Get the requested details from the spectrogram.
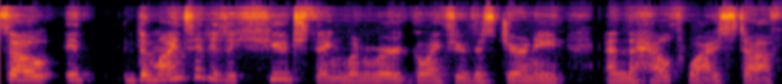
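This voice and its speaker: A woman with a plain, everyday voice, fairly low pitch, lively intonation and a fairly slow pace. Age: 60s. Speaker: wellness coach. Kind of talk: casual discussion.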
